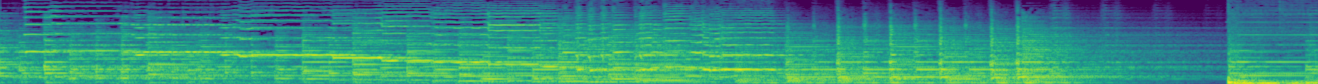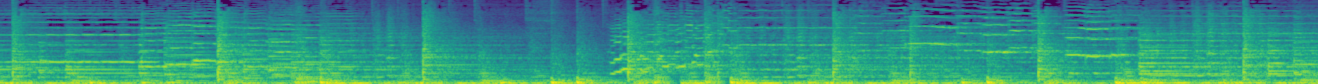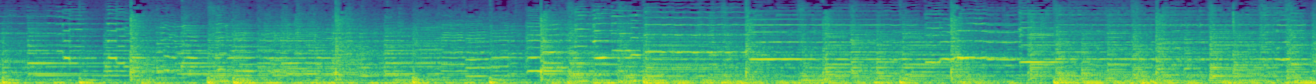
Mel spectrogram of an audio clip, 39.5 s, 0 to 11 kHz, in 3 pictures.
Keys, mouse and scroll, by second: 1.3 click, 1.7 click, 3.1 0, 3.9-4.2 scroll down 2, 5.2 click, 5.9 click, 11.6 click, 12.8 click, 13.4-15.0 typing, 15.3-16.6 drag, 17.0 click, 17.9 click, 19.3-20.6 drag, 21.0 click, 22.3 click, 23.0 click, 24.2-25.5 drag, 25.7 click, 26.3 click, 27.1 1, 27.3 2, 28.3-28.7 scroll up 2, 29.8 click, 31.3 click, 32.6 5, 33.9-35.0 drag, 35.5 1, 35.8 2, 36.7-38.0 drag, 38.4 click, 38.9 click, 39.3 middle click.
